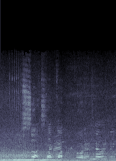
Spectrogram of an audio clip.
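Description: A steady low motor hum that cuts off a little over a second in, under scattered voices.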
